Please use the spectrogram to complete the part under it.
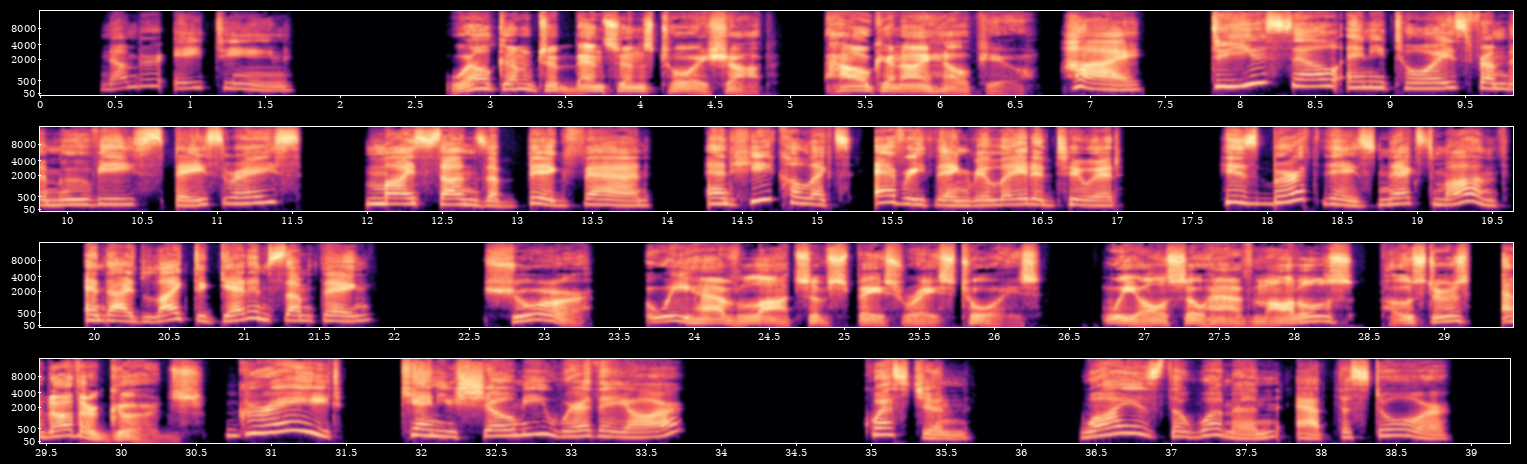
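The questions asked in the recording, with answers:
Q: Why is the woman at the store?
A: To buy a Space Race toy for her son's birthday.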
